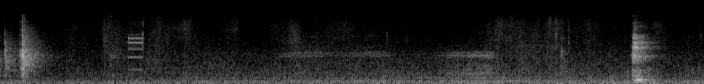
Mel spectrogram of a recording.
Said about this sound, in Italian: Senti, anche il telefono sta, sta facendo la telefonata, no?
